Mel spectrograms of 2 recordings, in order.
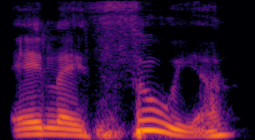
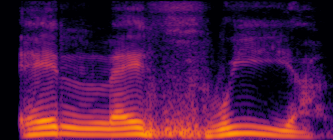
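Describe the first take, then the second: First: "aletheia" as ay-lay-THOO-yah, without the W glide; wrong pronunciation. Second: "aletheia" slowly as ay-lay-THWEE-ah, with a W glide; digamma pronunciation. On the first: Teacher showing students the mistake, "aletheia" as ay-lay-THOO-yah. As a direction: say "aletheia" with an oo after the th. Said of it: "It's not aletheia". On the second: Teacher correcting the mistake for students, "aletheia" as slow ay-lay-THWEE-ah. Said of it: "The W sound that comes before this upsilon". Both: Shown as a demonstration.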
